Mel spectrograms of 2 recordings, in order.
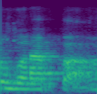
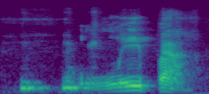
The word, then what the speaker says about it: Leppa: Am I saying it correctly? Lipa or Leppa? I'm sorry. Loggy. Lipa.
